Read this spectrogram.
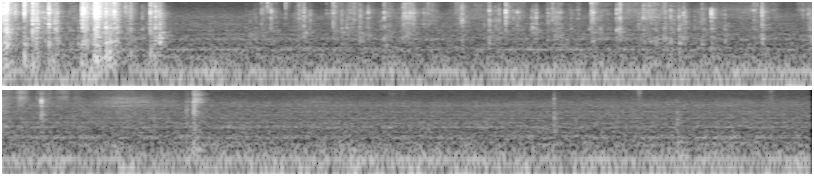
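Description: A foil wrapper crinkles as hands tear it open.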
